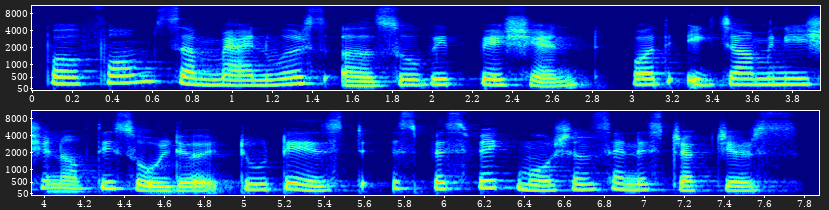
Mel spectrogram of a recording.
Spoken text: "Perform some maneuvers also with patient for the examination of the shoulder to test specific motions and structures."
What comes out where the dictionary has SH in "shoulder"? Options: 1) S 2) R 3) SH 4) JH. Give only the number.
1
